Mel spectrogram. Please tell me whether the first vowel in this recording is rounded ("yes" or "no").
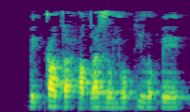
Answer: no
